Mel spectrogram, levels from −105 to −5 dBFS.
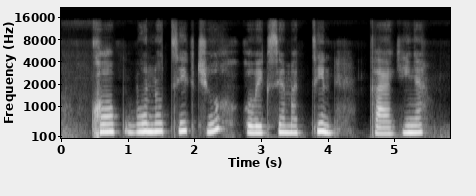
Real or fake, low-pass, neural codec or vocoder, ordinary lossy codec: fake; 14.4 kHz; codec, 32 kHz, 1.9 kbps, SNAC; none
